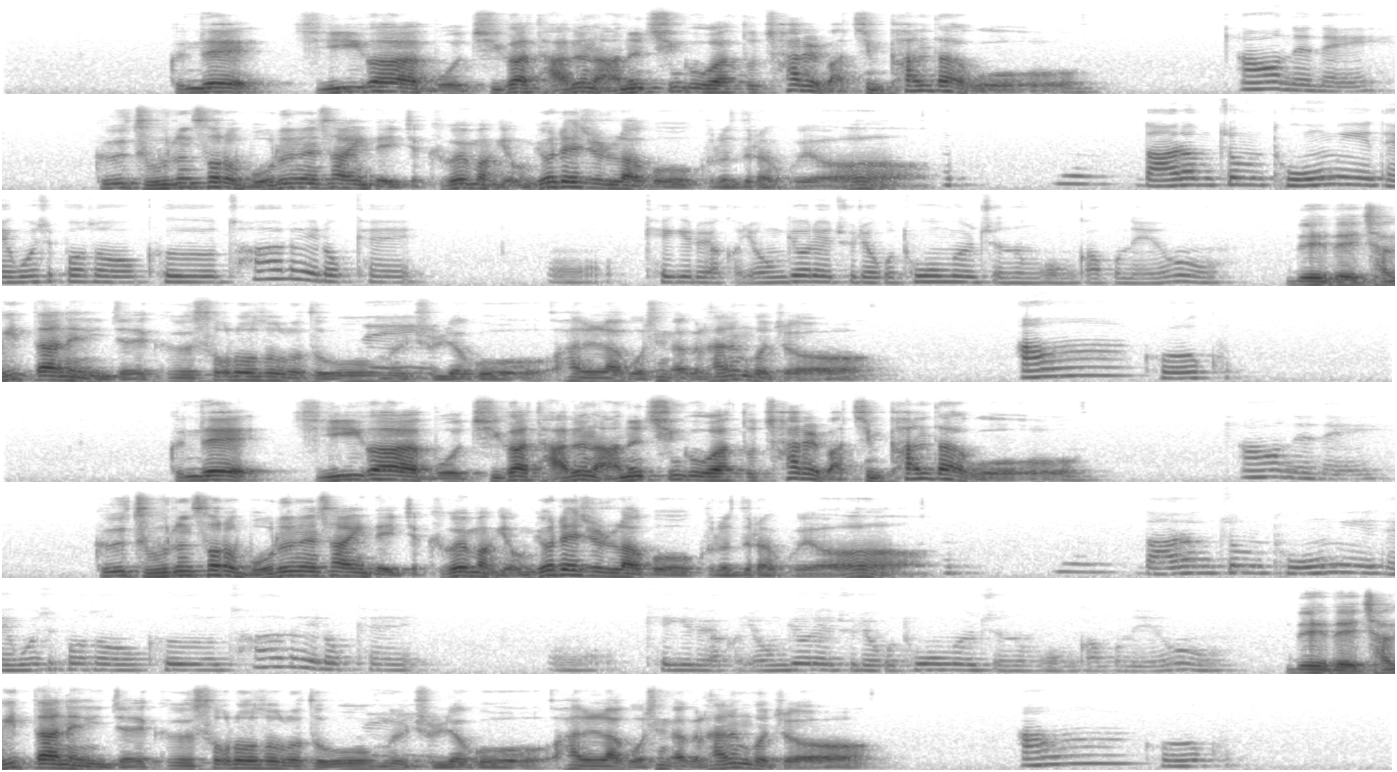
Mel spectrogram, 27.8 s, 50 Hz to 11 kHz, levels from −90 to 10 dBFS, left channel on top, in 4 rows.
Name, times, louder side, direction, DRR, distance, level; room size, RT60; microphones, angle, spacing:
voice 1, 0.8-5.4 7.4-11.6 20.4-25.2, right 2 dB, 20° right, 0.3 m, -24 dB
voice 2, 6.2-6.9 12.2-16.0 16.7-20.1 22.7-23.1 26.0-27.0, left 4 dB, 85° left, 0.6 m, -36 dB
5.4 x 3.3 x 2.6 m
head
